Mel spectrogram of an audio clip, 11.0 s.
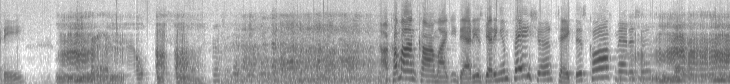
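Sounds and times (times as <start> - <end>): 
speech: 0.0 - 4.5, 5.8 - 10.9
bear growling and roaring: 0.8 - 3.6, 9.6 - 10.9
laughter: 3.2 - 5.9.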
